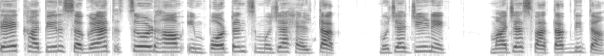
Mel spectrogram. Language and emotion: Goan Konkani, neutral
